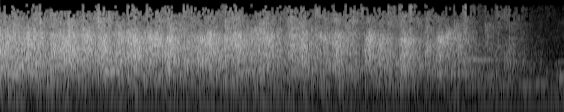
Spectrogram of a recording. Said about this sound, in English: Should we give them both a round of applause?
